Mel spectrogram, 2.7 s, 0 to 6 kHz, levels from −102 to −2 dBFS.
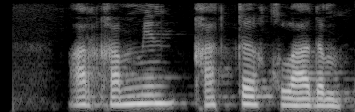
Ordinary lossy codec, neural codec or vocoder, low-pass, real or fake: none; none; 5.4 kHz; real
